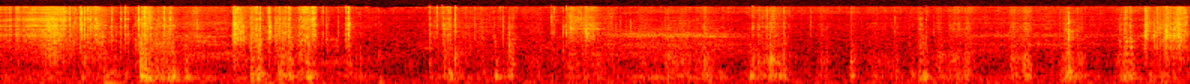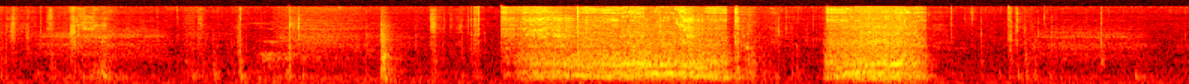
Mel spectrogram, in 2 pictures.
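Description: Light clicks and rubbing from handling the RC truck's drivetrain, then near the end two short runs of its electric motor and gears, the first about a second and a half long, the second about half a second.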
